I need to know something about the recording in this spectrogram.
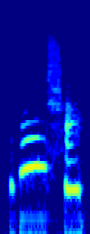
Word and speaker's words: бойынша: Сначала произносим бой, добавляем н. Можно представить, что буквы «ы» здесь нет. И у нас получится боин, боин, боин, боинша. Боинша.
